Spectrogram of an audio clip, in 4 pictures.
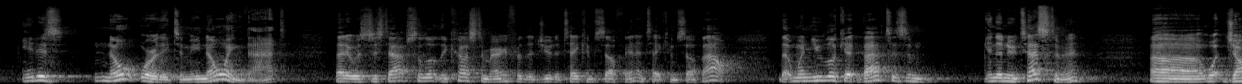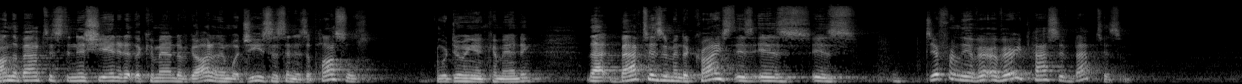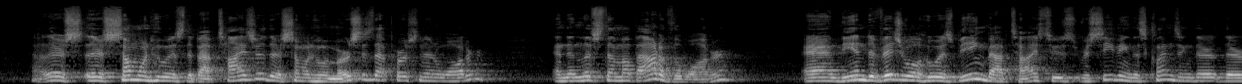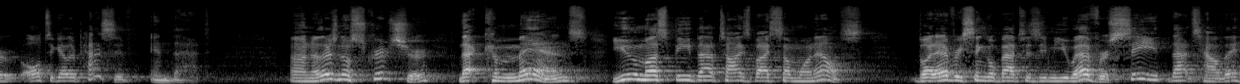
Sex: male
